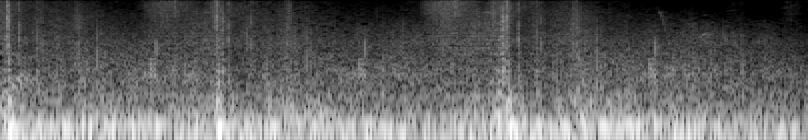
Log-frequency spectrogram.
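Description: Confringo blasting-spell explosions in Hogwarts Legacy, a few sharp booming bursts in quick succession over a rumbling game background.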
